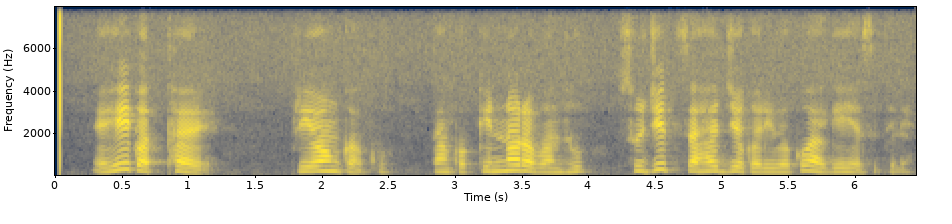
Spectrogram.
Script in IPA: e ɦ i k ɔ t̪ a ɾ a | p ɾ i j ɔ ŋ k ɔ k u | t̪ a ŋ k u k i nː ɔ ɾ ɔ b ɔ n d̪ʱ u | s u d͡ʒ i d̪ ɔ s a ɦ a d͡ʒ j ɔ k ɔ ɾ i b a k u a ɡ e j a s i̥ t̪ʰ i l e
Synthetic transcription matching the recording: e ɦ i k ɔ t̪ʰ a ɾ e | p ɾ i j ɔ ŋ k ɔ k u | t̪ a ŋ k ɔ k i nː ɔ ɾ ɔ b ɔ n d̪ʱ u | s u d͡ʒ i t̪ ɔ s a ɦ a d͡ʒ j ɔ k ɔ ɾ i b a k u a ɡ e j a s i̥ t̪ʰ i l e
